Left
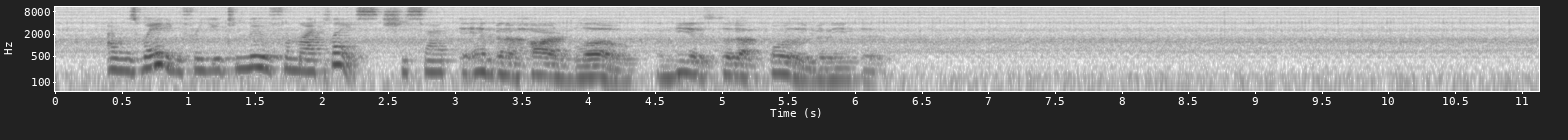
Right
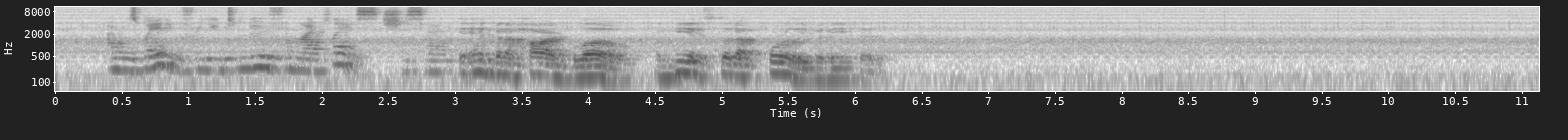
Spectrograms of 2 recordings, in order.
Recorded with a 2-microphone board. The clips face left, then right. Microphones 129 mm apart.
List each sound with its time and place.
0.4 s a woman speaking: 55° left (ahead or behind), 3 m
3.0 s a man speaking: 50° right (ahead or behind), 5 m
